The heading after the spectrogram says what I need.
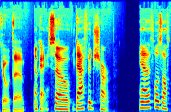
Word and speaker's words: Dafydd: Daffid Horn. I'm going to try once. Daffitorn? Daffid Daffid. Horn. Horn. Yeah. The first name is spelled Dafydd. They go by Daff. Could also possibly even be pronounced David.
